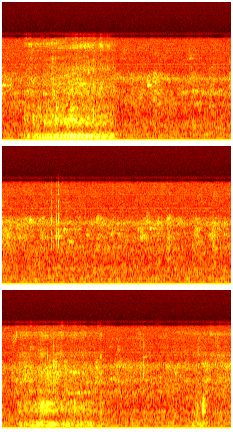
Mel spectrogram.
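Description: Two deep, rumbling snores about eight seconds apart over steady background hum; ordinary snoring.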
